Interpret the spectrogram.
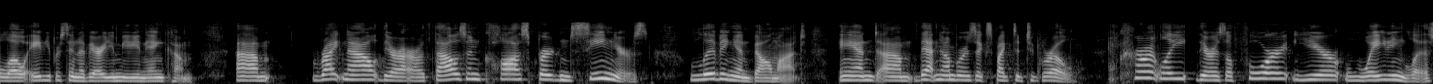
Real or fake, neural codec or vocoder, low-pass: fake; codec, 16 kHz, 4.8 kbps, FACodec; 7.2 kHz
